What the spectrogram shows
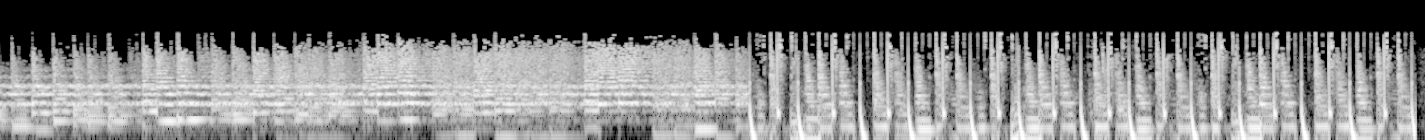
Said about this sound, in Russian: Во! Слышите, как круто валит там тарелка? Давайте еще раз послушаем этот кайф.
